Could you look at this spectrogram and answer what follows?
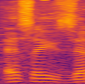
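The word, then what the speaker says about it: Sazh: And another $5 from anonymous who says, "Why does Sa Saz how do you pronounce S A Z H? Saz.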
